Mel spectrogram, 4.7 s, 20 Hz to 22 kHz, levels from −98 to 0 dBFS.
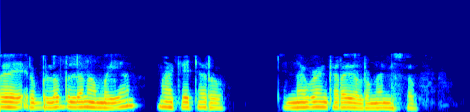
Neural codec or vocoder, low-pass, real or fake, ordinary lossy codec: codec, 16 kHz, 4.8 kbps, FACodec; 3.6 kHz; fake; MP3, 24 kbps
